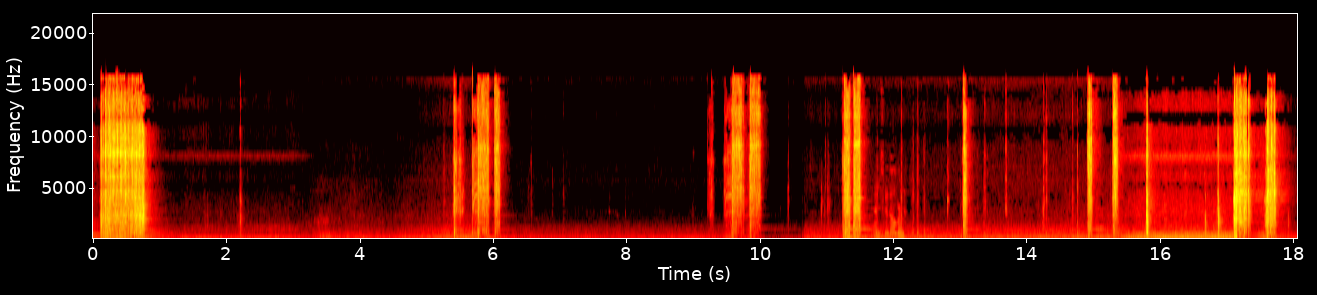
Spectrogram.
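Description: Impact gun running lug nuts onto a car wheel in several short bursts a few seconds apart, following a diagonal tightening pattern. A faint low steady hum sits underneath.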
